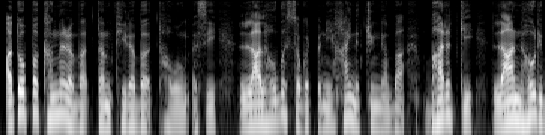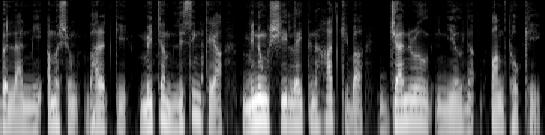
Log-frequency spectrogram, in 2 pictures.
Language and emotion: Manipuri, neutral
